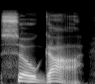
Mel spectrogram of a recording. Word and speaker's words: Soga: The substation at Soga, pronounced Soga, that took power out across the city was not on a hilltop, either.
